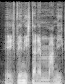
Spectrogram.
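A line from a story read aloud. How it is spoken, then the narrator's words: Sleepy woman growling. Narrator (German): knurrte die Frau verschlafen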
